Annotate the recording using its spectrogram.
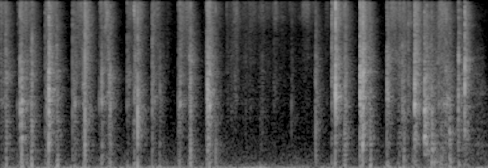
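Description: Tarot cards being shuffled by hand: a run of quick, irregular slaps and flicks of the cards, thinning out briefly in the middle before picking up again.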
